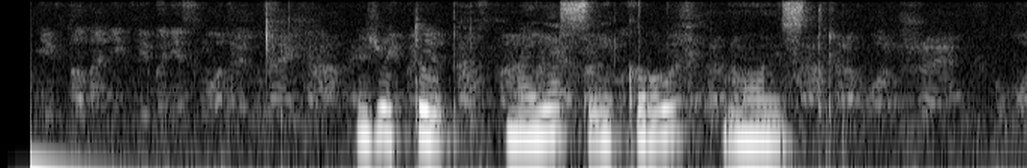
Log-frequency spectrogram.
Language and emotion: Russian, sad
